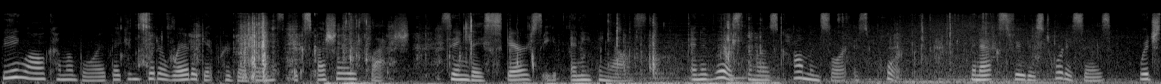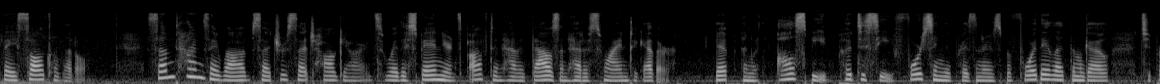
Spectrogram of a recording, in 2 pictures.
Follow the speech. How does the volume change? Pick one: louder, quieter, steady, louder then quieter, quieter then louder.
steady.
